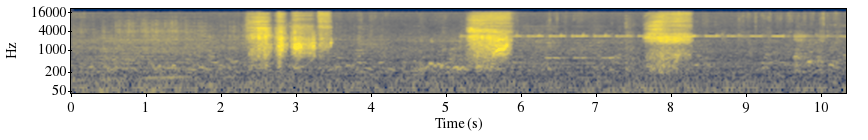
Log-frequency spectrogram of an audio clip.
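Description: Train door-closing warning tone at a station, a thin, high electronic sound that comes in partway through and holds steady over the low rumble of the train, with bursts of hissing air.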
